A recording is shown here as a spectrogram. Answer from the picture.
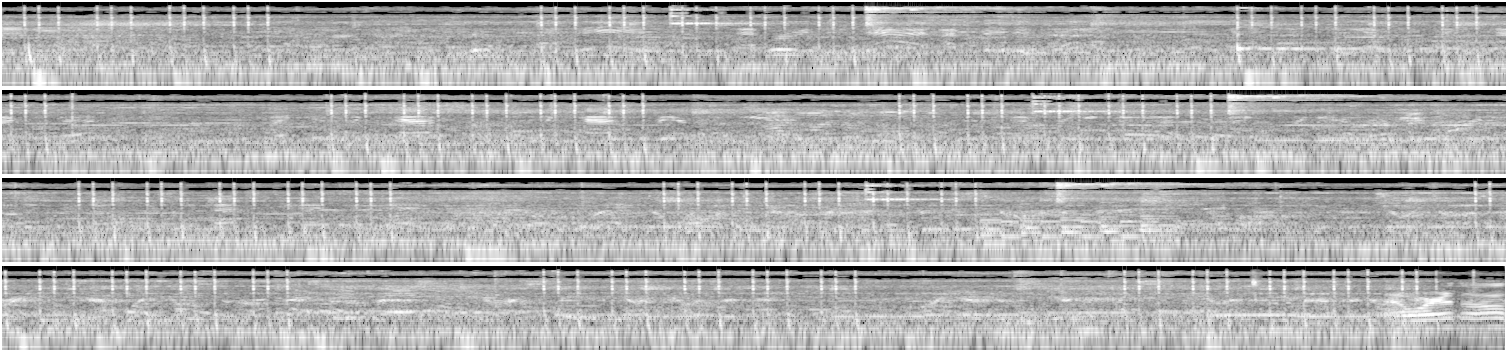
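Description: Video slot machine spinning its reels with electronic music and chimes, over a steady casino-floor din of other machines and voices.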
